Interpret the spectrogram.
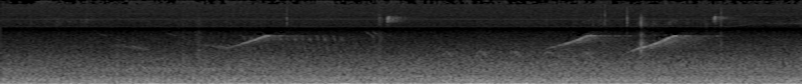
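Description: A bird gives a rising whistle that levels off at the top, once about two seconds in and twice in quick succession about six seconds in, over a steady low outdoor background rumble.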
